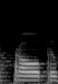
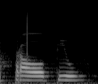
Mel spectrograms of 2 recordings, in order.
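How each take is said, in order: First: Próprio loud with both Rs sounded; correct pronunciation. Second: Próprio with the second R dropped; common mispronunciation. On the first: Teacher giving the right form, próprio with both Rs clear. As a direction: say próprio as "PRÓ-pri-o". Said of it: "em vez de falar próprio". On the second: Teacher showing the wrong form, próprio said without its second R. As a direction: say próprio slowly as "PRÓ-pi-o". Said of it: "fala próprio". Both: Shown as a demonstration.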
